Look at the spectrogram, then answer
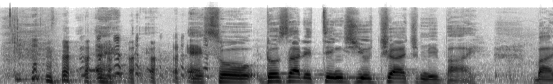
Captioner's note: laughter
